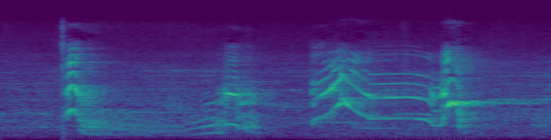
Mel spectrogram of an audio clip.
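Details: Red Toy Poodle puppy, three months old, playfully tugging at a towel, giving short high whining yelps with rising and falling tones, four separate calls over a few seconds, a person speaking Portuguese nearby.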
